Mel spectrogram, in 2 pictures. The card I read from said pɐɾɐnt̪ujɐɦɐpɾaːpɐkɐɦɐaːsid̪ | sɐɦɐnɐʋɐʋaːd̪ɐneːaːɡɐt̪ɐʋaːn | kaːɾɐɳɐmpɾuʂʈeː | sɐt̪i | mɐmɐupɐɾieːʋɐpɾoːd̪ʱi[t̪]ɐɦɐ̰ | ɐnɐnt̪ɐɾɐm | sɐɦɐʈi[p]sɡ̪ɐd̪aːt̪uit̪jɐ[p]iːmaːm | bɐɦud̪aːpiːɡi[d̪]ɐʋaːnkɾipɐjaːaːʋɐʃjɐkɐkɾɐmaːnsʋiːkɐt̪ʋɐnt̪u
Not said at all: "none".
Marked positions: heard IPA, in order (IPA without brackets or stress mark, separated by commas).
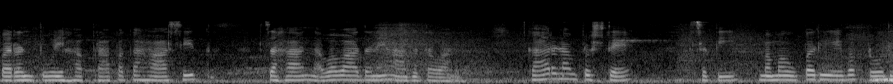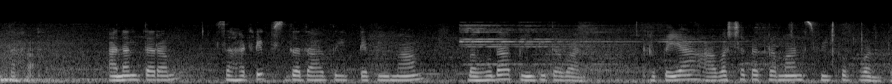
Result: t̪, p, p, t̪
